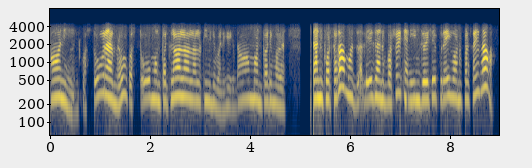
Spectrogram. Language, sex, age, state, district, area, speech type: Nepali, female, 45-60, West Bengal, Darjeeling, rural, conversation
